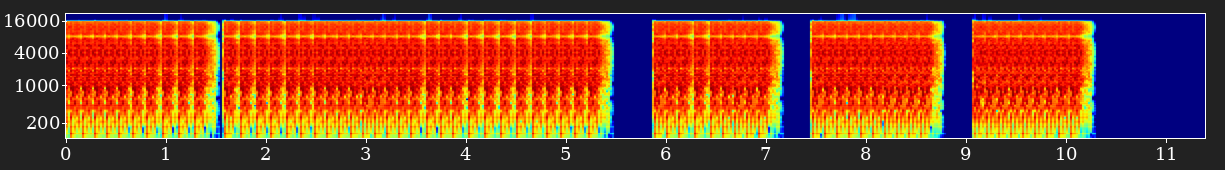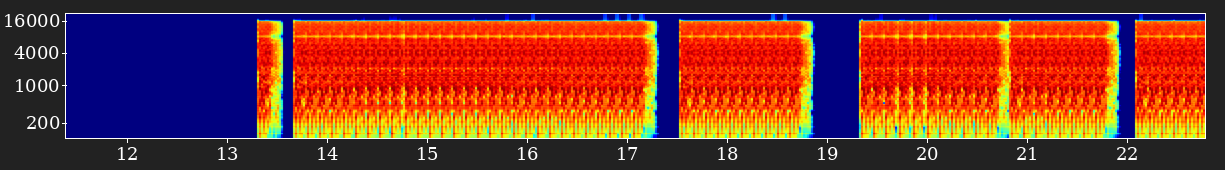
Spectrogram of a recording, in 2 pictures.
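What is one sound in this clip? Rapid arcade gunfire rattles nonstop.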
